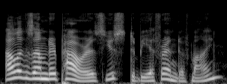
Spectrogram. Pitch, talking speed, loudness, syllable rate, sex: 215 Hz, 235 wpm, -18 LUFS, 6.0 syllables/s, female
